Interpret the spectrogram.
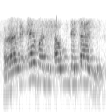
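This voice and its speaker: Male Bible teacher, high pitch, repetitive quizzing lecture style, captured far off on a tinny, roomy recording. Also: moderate pace, noisy background. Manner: repeats key terms, quizzes the class. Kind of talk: classroom lecture. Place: classroom. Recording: tinny, echoey distant classroom recording.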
